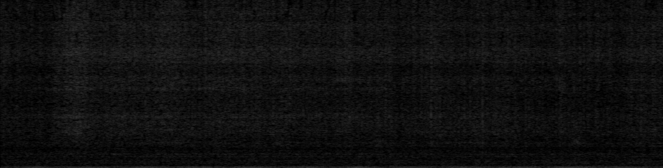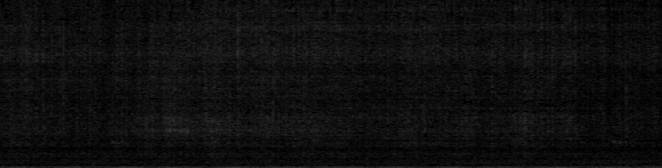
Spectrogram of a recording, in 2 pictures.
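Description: Sweet potato pancake batter frying in a pan on a gas burner, a faint steady sizzle. A low hum pulses evenly underneath.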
